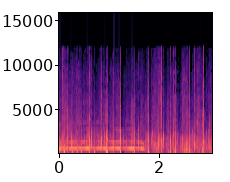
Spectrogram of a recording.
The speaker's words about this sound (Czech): Jo, samozřejmě taky bych poděkoval, to se nesmí zapomenout, představitelům městské části Brno, nevím kolik, kteří nám tuto akci povolili a kteří jsou tady vlevo přítomní. Prosím o potlesk.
